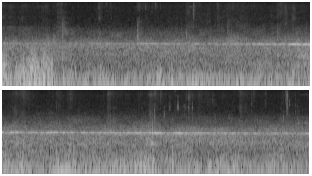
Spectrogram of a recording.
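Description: A plane passes overhead near the Eagle Trail in West Palm Beach, Florida, a steady distant droning whine that holds throughout over quiet outdoor ambience and light rustling.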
